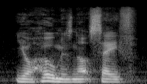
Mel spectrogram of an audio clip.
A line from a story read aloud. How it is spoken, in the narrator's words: said gently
